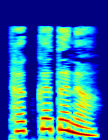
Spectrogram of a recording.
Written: ಟಕ್ಕುತನ

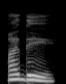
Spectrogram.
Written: ಅತ್ತೆ

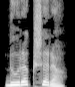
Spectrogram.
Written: ದುರಕ್ಷರ

